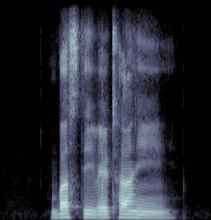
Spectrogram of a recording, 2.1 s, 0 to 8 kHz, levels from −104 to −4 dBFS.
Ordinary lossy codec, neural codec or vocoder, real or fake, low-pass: Opus, 24 kbps; none; real; 7.2 kHz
